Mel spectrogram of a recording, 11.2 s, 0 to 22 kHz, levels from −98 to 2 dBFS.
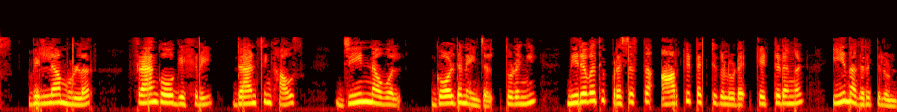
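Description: The speech has most likely passed through a chain of lossy codecs, an AAC encode at a low rate followed by a second encode to MP3, with the artefacts fitting roughly 24 and 35 kbit/s. This transcoding between lossy codecs leaves nothing above 6.4 kHz, so the speech sounds dull and band-limited throughout. The second encoder spent its scarce bits re-coding the first one's smearing, so a swirly, watery texture and a grainy hash sit on top of each other.

Five times the stored or transmitted data takes a bit error spike: at 0.91 s, 2.49 s, 3.26 s, 7.85 s and 8.78 s. In each, a flipped bit throws the sample value up or down by a power of two before it snaps straight back. At 0.91 s the jump covers a short run of adjacent samples rather than one. Each is heard as a single sharp, broadband tick with no relation to the speech around it.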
